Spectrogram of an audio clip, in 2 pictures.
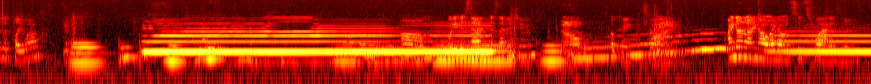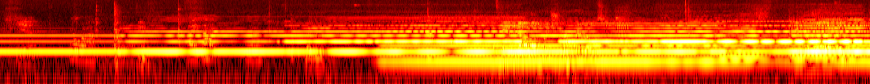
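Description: Long, steady held notes on one pitch, sounded to check the tuning, with sliding pitches in between and a second, lower note joining near the end. The player expects the pitch to sit flat because the instrument is cold.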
